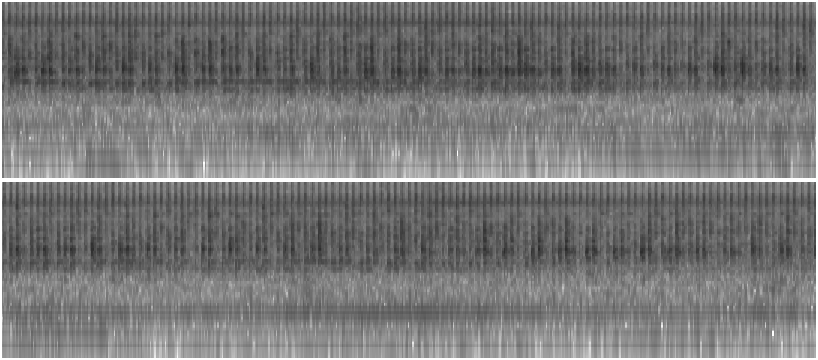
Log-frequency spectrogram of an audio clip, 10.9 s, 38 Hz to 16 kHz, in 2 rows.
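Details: Mitsubishi Pajero iO with a 4G94 engine at idle: a steady light tapping near three knocks a second over an even idle; owner hears a knock inside the engine and is asking what it could be, cause unknown.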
